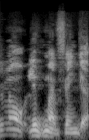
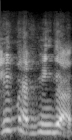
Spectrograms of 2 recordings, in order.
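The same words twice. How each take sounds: First: "No, leave my finger" said much softer, under the breath; muttered protest. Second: "Leave my finger" much higher and sharp; shouted protest. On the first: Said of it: "I was like". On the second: Voter yelling "Leave my finger" at the spirit, high and sharp. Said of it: "I said". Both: Retold or imitated.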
